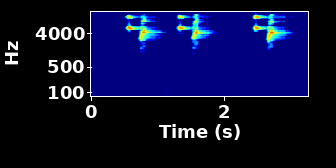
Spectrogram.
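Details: Three pairs of quick, high, thin call notes falling in pitch, each pair a double chirp, spaced about a second apart in quiet surroundings; given by a European goldfinch recorded in 2023 for its clean song.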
